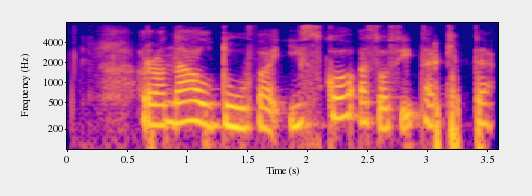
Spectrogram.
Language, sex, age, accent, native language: Uzbek, female, 18-24, Surxondaryo, Uzbek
